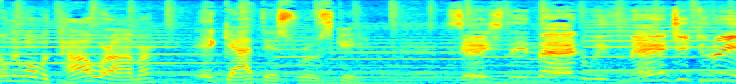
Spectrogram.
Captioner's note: strained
